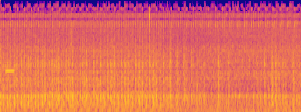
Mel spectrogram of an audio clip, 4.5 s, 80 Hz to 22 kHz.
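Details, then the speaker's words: Toyota Prius loud while driving: uneven lumpy idle stumbling about twice a second; pulling cylinder 2's coil connector quieted the noise, confirming that ignition coil is faulty and misfiring. "मैंने दो number spark wire का grip उतारा है। आवा पहले से नरम हो गई है। ये बहुत ज्यादा हो गई। ये मैंने उतारा। आवाज कम हो गई। अब ये वाली जो स्पार्क इग्निशन कॉइल है ये तो कंफर्म हमारी खराब है।"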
